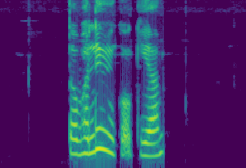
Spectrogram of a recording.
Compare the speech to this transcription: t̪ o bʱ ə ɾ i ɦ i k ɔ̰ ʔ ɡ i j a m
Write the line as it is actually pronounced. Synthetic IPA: t̪ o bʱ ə l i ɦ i k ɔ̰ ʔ k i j a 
